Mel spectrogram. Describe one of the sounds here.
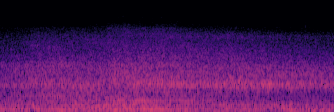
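A car drives along the street nearby.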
